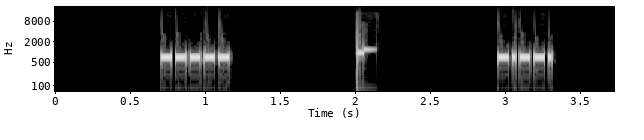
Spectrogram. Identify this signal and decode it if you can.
Morse code, heard as a keyed tone, about 49 wpm, 700 Hz. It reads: 0 <KN>
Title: Single Character (Letter:Number:Punctuation:Prosign) Alt 50wpm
